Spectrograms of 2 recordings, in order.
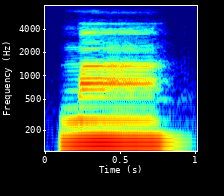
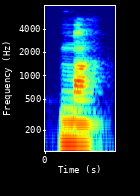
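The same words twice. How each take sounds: First: The syllable is held long. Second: The syllable is kept short. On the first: This is for practicing tones. "we can make it longer when we're practicing tones" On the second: This is how it sounds in normal speech. "normally when we speak, we don't pronounce it so long"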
